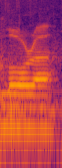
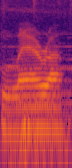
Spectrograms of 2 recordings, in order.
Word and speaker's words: Lara: got the debut of emo Laura Lara it's officially pronounced Lara oh they took my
